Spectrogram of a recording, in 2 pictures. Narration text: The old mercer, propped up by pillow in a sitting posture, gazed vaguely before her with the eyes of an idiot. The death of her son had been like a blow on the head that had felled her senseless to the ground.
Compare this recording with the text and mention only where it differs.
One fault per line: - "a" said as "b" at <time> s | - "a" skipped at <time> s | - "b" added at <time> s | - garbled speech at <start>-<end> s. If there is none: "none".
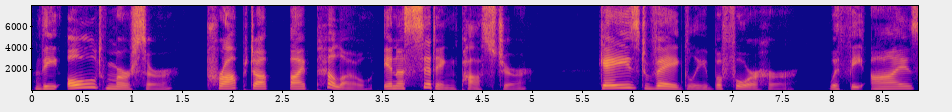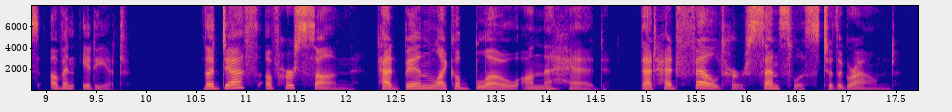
none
